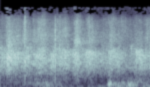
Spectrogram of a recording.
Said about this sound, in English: Thank you guys for being on the panel and everything. And go ahead, if you guys want to give them a round of applause, and thank you for being up here.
